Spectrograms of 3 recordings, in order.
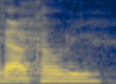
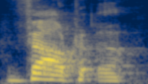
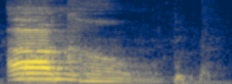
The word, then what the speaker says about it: Falcone: Do you really want to keep Maroni when you could just have some basic Falcone? I mean, I'm sorry, Falcone. Yes. Falcone. Falcone. That's how you pronounce it. Falcone.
